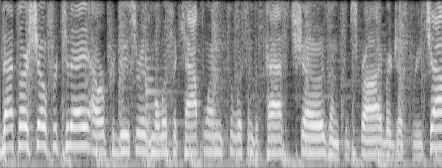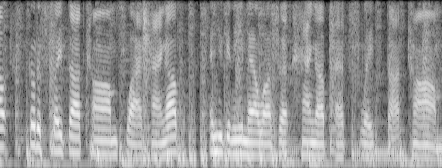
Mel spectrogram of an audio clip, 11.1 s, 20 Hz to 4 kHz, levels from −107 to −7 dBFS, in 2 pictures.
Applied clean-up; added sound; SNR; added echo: none; Bowed string instrument; 18 dB; none.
